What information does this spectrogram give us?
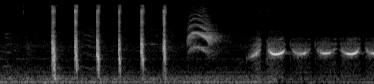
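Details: A rose-ringed parakeet (Indian ringneck, Psittacula krameri) gives six quick sharp clicks, a brief rising screech, then a run of five shrill, even squawks about half a second apart.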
